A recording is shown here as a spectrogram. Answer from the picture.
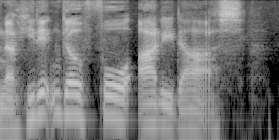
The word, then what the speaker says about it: Adidas: The appropriate way to pronounce it. We learned that a few years ago. It's a German family, Adidas. That's how you pronounce the name. We Americans decided, nah, we'll change it and we'll make it Adidas.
